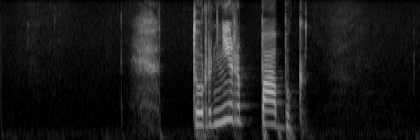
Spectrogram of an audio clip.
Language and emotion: Russian, neutral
